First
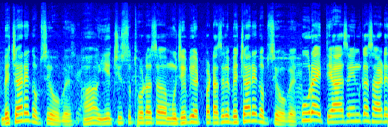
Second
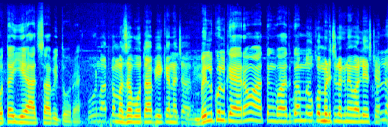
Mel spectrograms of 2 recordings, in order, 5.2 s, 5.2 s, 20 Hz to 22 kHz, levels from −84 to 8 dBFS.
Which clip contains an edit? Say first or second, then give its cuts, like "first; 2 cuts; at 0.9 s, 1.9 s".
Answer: first; 2 cuts; at 1.0 s, 4.0 s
